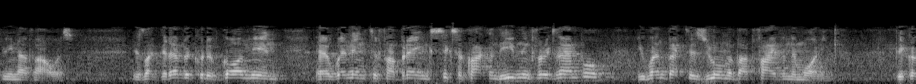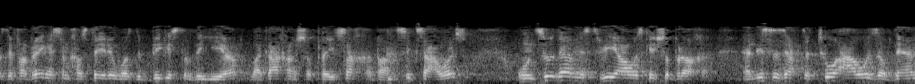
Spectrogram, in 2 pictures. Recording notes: This file was originally, delivered as a shiur in a Crown Heights Mosad.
